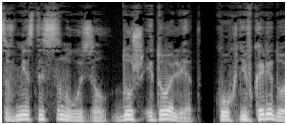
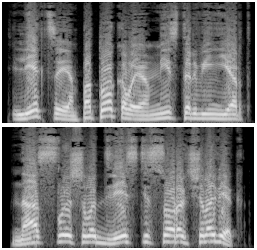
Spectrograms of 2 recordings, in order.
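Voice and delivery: stern professor; 5 semitones higher, 4 dB louder than usual. Acted. Professor warns student.

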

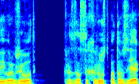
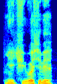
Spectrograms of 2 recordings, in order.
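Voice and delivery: hoarse and out of breath; raspy whisper; 4 dB louder than usual. Acted. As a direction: rasp it, panting after the fight. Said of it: "прохрипел он, дыша, точно загнанная лошадь".

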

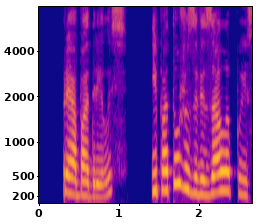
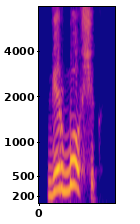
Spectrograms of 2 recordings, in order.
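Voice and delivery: higher, emphatic, gleeful disclosure; gloating; 5 semitones higher, 4 dB louder, slower than usual. A narrator's reading. Girl reveals Вадим's real job to Лилиана, gloating. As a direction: deliver the word with open malicious relish. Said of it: "уже не старалась скрыть злорадство".

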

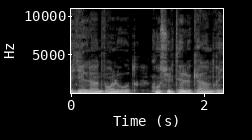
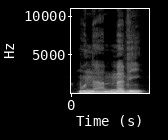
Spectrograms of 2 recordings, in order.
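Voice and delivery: louder, fervent adoration; impassioned endearment; 3 semitones higher, 6 dB louder, slower than usual. A narrator's reading. Woman clasping her lover in adoration, impassioned. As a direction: let the adoration swell.

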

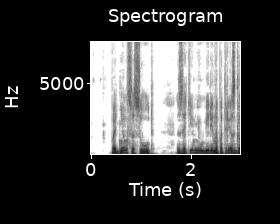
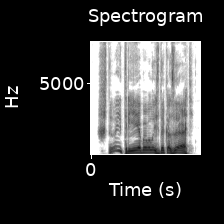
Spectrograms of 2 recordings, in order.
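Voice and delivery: high-pitched, stern pronouncement; stern conclusion; 7 semitones higher than usual. A narrator's reading. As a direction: conclude severely in a raised pitch. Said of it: "сурово заключил Пейнтер". (суровый вывод высоким голосом)

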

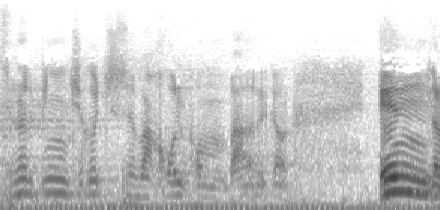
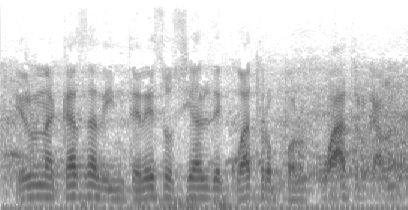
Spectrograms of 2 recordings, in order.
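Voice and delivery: normal talking voice

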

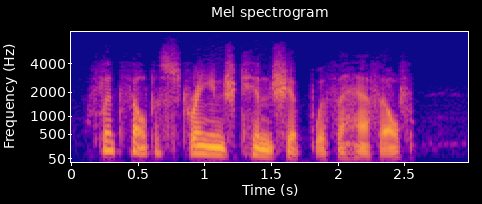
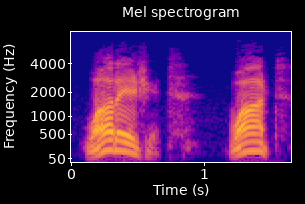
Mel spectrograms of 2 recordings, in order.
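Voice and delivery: snappish dwarf, louder; impatient dwarf; 8 semitones higher, 4 dB louder than usual. A narrator's reading. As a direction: snap at the visitor.

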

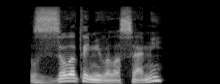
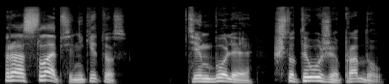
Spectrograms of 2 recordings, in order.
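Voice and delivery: higher, louder teasing jab; mocking; 5 semitones higher, 5 dB louder than usual. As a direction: needle him with a smirk. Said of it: "насмешливо хмыкнул в трубку приятель".

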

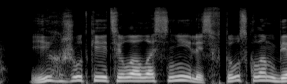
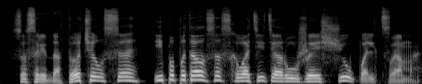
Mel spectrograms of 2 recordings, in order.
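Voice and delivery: ordinary delivery

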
